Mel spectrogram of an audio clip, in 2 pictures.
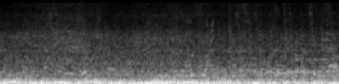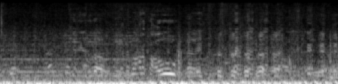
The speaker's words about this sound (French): Pour s'y rendre, il faut prendre une barque à moteur et traverser le Nil.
